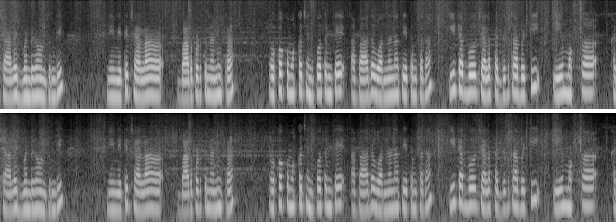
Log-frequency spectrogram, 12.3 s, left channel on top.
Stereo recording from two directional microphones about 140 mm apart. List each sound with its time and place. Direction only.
0.0 s speech: 20° left (ahead or behind)
8.2 s speech: 15° left (ahead or behind)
